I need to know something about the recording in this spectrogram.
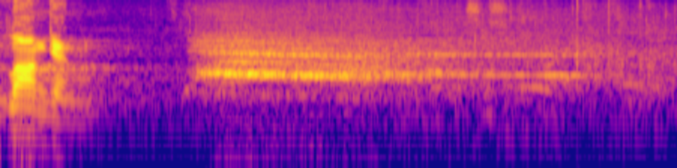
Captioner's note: audience cheering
